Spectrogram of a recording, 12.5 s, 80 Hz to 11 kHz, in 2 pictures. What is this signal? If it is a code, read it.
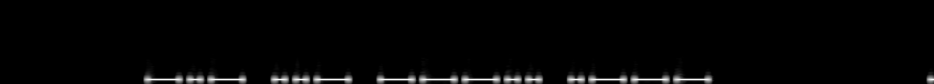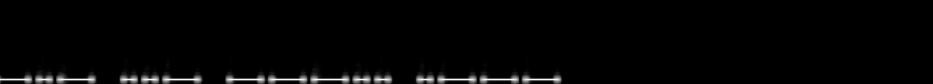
Morse code, heard as a keyed tone, about 17 wpm, 700 Hz. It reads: KU8J KU8J
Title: USA Call Signs - 4 Characters - Repeated 2x - 17wpm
